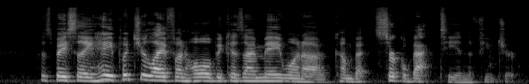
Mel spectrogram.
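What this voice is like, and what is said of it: Usual voice. Nothing is said of it.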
